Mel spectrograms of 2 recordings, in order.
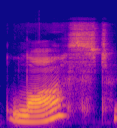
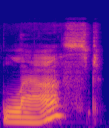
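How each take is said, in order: First: The vowel is the back 'ah' of father. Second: The vowel is the front 'a' sound. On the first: The speaker calls it wrong. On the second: The speaker calls it right.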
